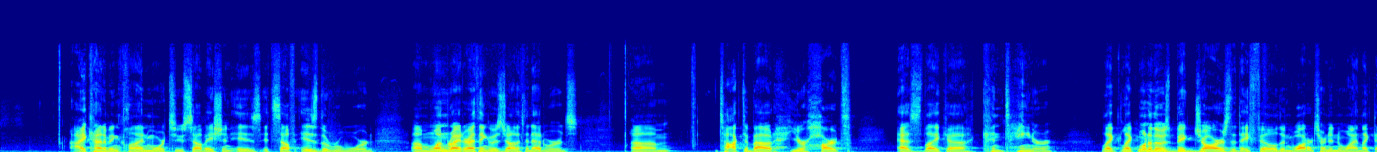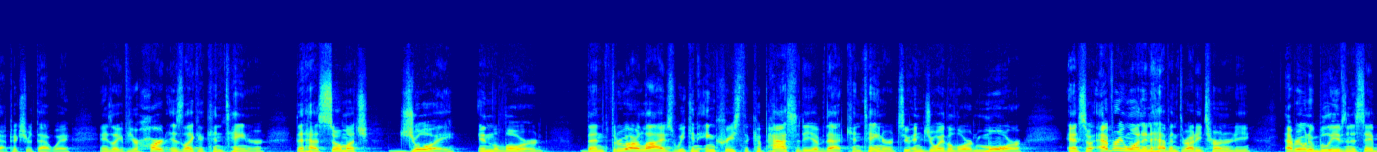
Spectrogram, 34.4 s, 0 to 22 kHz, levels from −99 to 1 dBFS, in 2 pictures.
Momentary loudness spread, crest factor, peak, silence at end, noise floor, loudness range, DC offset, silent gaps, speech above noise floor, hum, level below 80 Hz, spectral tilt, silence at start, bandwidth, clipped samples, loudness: 14 LU; 22 dB; -14 dBFS; 0 s; -72 dBFS; 5 LU; under 0.1%; none; 38 dB; none; -68 dBFS; -5.5 dB/octave; 0.85 s; 15.5 kHz; under 0.1%; -34 LUFS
